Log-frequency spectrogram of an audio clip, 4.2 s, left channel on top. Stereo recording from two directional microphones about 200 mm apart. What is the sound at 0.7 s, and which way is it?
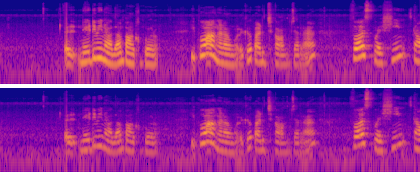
Speech, 55° left (ahead or behind).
